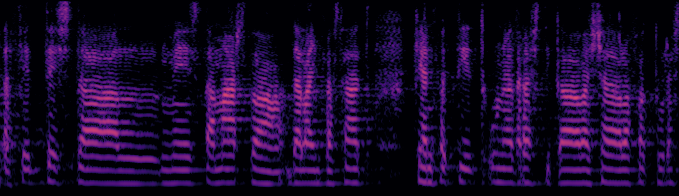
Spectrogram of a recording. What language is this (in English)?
Catalan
